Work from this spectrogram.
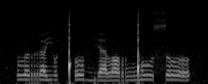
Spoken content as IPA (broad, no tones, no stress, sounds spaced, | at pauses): l ʊ r œ j ʊ ǃʼ ʊ bʲ a l ɔ r ŋ͡ǃ u s ʊ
